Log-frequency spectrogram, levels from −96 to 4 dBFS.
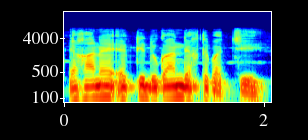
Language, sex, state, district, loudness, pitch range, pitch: Bengali, male, Assam, Hailakandi, -13 LUFS, 80-105 Hz, 95 Hz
